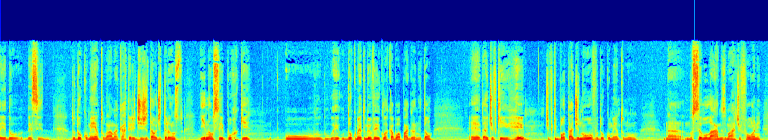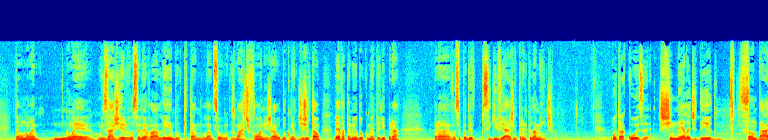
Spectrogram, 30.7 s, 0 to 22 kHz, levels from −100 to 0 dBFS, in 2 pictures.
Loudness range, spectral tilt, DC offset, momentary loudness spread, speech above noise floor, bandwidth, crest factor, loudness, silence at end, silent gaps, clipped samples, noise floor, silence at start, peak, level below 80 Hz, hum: 3 LU; -4 dB/octave; under 0.1%; 10 LU; 21 dB; 16 kHz; 18 dB; -17 LUFS; 0 s; none; under 0.1%; -38 dBFS; 0 s; 0 dBFS; -36 dBFS; none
